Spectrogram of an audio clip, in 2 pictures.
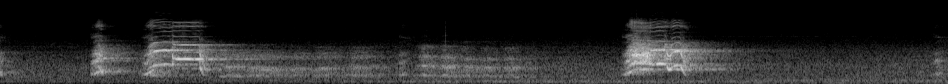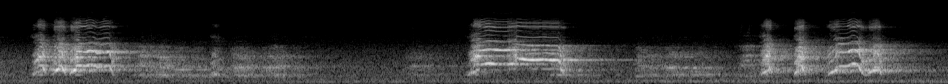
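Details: In the Washington Cascades foothills at dawn after a full moon, a wild coyote repeats short bursts of shrill, warbling yelps roughly every four seconds, some as quick double yips, over a quiet background.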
